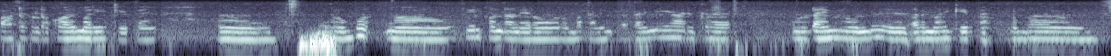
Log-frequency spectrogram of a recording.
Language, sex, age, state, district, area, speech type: Tamil, female, 45-60, Tamil Nadu, Perambalur, rural, spontaneous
